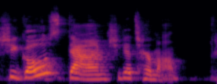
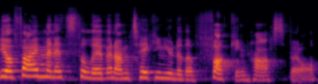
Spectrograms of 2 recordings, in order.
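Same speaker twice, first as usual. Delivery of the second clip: normal talking voice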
